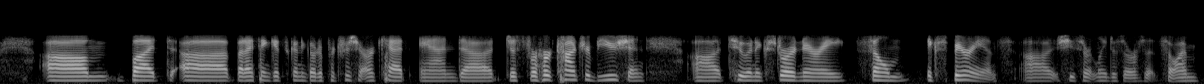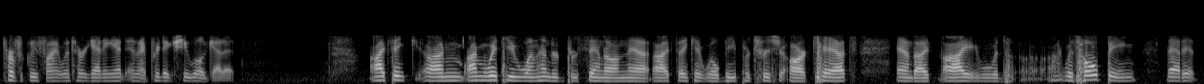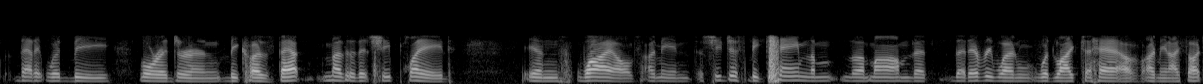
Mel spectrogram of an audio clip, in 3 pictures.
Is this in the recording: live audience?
no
